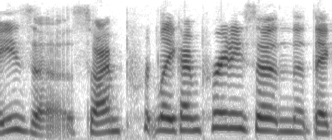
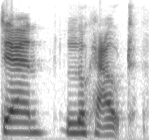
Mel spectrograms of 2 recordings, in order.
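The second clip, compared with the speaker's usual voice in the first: mock deadpan, flat, expressionless delivery; 3 semitones lower than usual. Describing a scene where a character walks up, retelling a deadpan line. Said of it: "deadpan. He just goes".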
